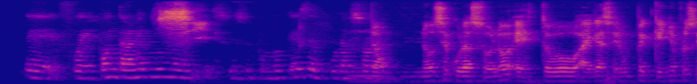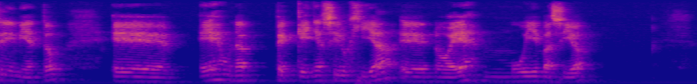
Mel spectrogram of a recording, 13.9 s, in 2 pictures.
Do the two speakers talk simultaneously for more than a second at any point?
No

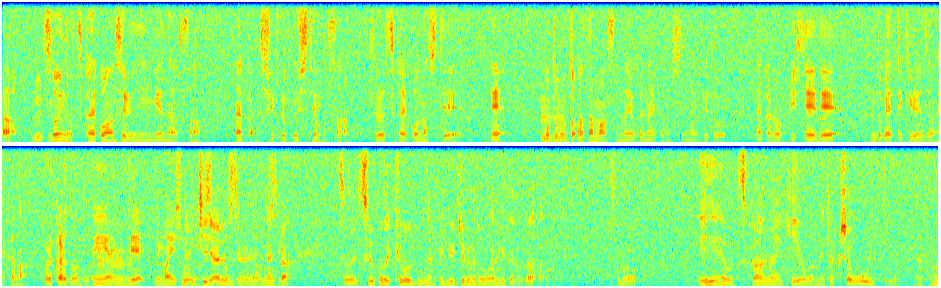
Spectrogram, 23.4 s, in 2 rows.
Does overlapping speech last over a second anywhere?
Yes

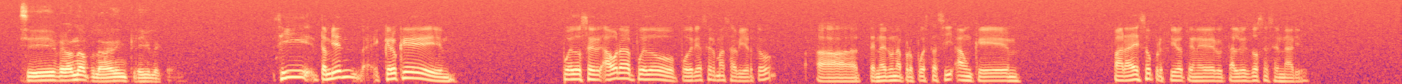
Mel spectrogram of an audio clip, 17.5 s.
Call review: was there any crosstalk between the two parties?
No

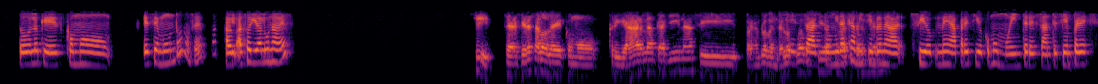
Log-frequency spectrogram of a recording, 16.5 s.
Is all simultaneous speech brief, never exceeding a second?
No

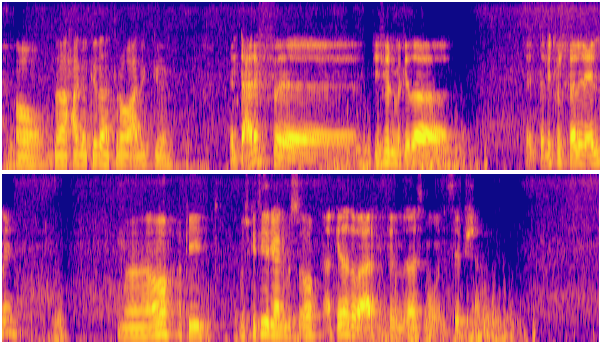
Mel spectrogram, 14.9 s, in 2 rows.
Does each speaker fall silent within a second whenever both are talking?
Yes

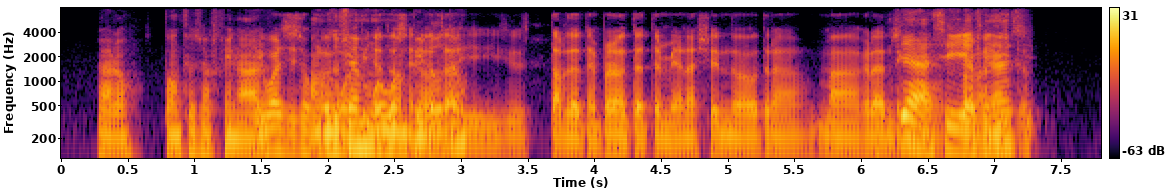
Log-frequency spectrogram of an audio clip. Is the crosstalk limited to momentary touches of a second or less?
No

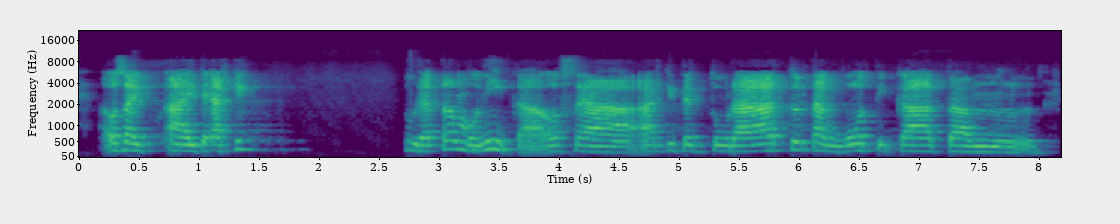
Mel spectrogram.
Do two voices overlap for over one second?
No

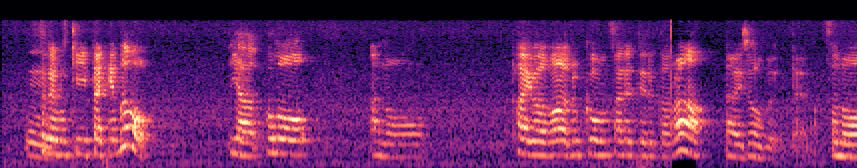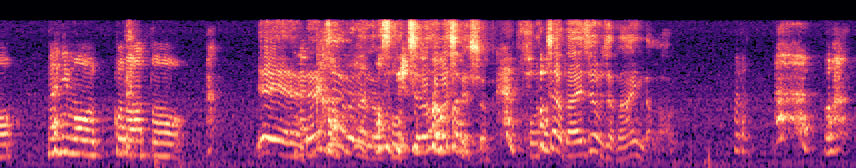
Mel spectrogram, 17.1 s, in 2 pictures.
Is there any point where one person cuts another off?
Yes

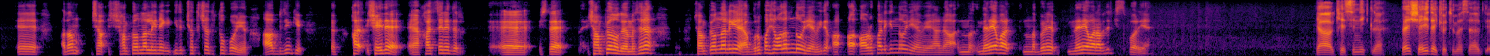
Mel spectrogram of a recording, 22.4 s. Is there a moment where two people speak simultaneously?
No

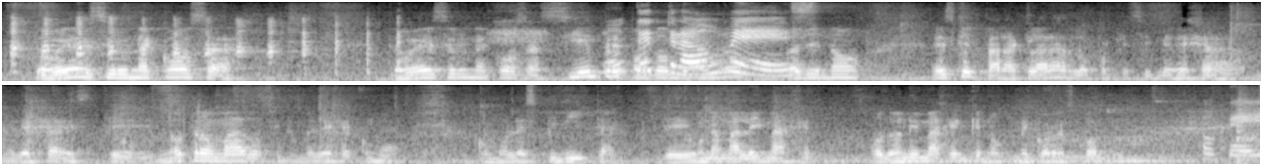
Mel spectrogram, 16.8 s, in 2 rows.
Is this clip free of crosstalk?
No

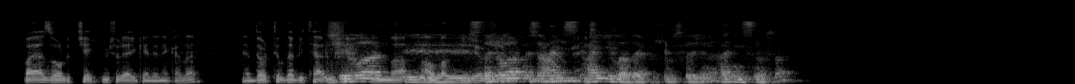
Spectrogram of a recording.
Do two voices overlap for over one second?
Yes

